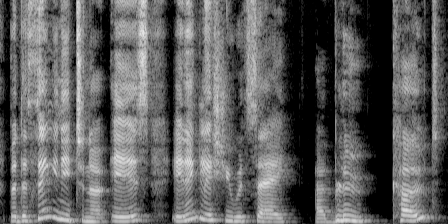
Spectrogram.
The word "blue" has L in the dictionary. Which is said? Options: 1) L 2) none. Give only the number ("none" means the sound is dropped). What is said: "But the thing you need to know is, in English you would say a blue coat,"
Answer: 1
